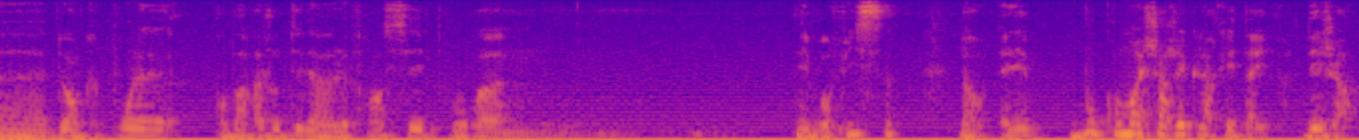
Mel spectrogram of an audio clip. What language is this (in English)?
French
